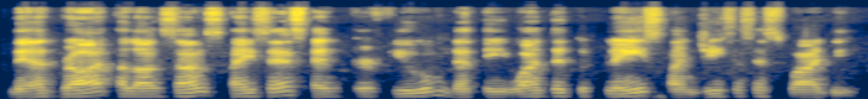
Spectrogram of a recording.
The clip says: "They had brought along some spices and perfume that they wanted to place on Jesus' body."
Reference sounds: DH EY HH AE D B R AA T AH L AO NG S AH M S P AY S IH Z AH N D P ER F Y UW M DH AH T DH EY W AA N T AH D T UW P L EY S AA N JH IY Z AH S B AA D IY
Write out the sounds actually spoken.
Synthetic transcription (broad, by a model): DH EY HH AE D B R AA T AH L AO NG S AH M S P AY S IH S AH N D P ER F Y UW M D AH T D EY W AA N T AH D T UW P L EY S AA N JH IY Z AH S B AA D IY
